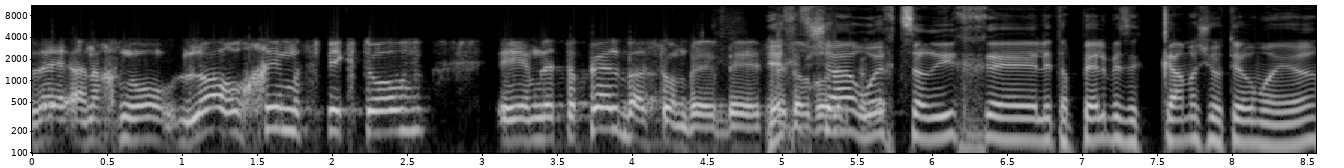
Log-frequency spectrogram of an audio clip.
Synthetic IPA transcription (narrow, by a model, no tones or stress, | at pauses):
zeʔanaχnulo̞aʁuχimːaspikt̪o̞v | mle̞t̪ape̞lbeaso̞nbebeseeχdeʁɡoʃaʁoeχt͡saʁiχle̞t̪ape̞lbeze̞kamaʃ̬ejo̞t̪e̞ʁmaɦe̞ʁ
